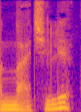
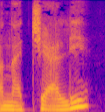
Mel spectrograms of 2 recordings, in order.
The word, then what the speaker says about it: начали: Нужно говорить именно «начали», а «начали» исключено. Такое ударение просто исключено.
